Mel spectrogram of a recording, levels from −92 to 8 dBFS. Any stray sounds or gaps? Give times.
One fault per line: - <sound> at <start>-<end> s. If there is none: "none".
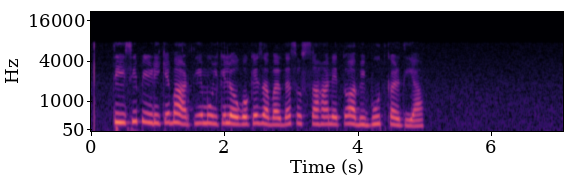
none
